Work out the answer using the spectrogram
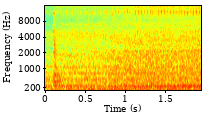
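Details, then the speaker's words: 2010 Kia Picanto 1.1 (1100cc four-cylinder, front-wheel drive, automatic, 98,000 km) at idle with the hood open. A steady, even hum with a constant rhythm, smooth sound and minimal vibration: a normal, healthy idle. "untuk memeriksa kondisi mesin masih oke pertama kita perhatikan adalah suara mesinnya dari ritmenya dia konstan beraturan suaranya juga halus serta getaran mesinnya juga minim"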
